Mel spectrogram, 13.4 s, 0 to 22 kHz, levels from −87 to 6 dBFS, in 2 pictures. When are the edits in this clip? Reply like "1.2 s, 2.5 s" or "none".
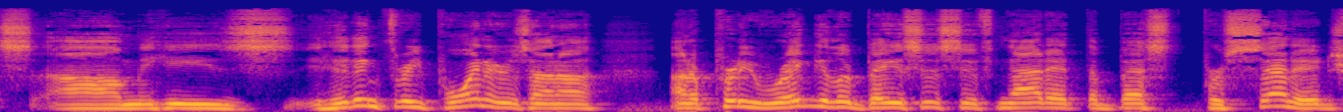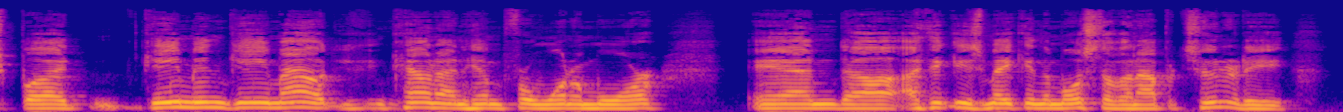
none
